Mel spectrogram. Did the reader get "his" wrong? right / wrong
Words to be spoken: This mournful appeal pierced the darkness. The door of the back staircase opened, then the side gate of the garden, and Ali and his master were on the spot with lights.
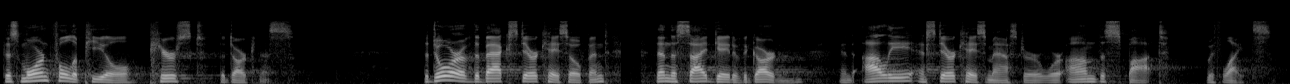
wrong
